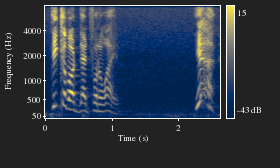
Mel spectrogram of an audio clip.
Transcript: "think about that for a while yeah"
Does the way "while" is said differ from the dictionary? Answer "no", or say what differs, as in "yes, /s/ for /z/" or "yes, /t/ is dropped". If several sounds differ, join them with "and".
no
